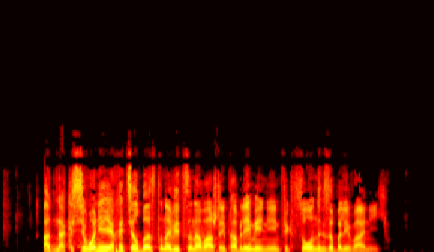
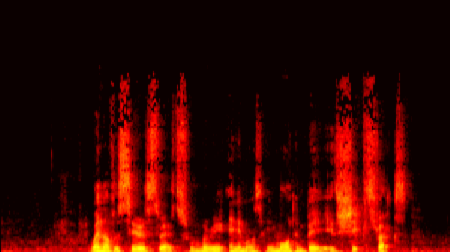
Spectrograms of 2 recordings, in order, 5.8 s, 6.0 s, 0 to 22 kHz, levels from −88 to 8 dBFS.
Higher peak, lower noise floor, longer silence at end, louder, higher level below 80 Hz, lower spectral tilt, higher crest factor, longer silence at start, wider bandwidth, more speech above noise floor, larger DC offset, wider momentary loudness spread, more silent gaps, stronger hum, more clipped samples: first, 0 dBFS vs -4 dBFS; first, -80 dBFS vs -57 dBFS; first, 0.8 s vs 0.6 s; first, -16 LUFS vs -23 LUFS; second, -56 dBFS vs -48 dBFS; second, -3.5 dB/octave vs -6 dB/octave; about the same, 18 dB vs 20 dB; second, 0.6 s vs 1.2 s; second, 9.6 kHz vs 15.5 kHz; first, 63 dB vs 35 dB; neither; first, 10 LU vs 7 LU; neither; neither; neither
